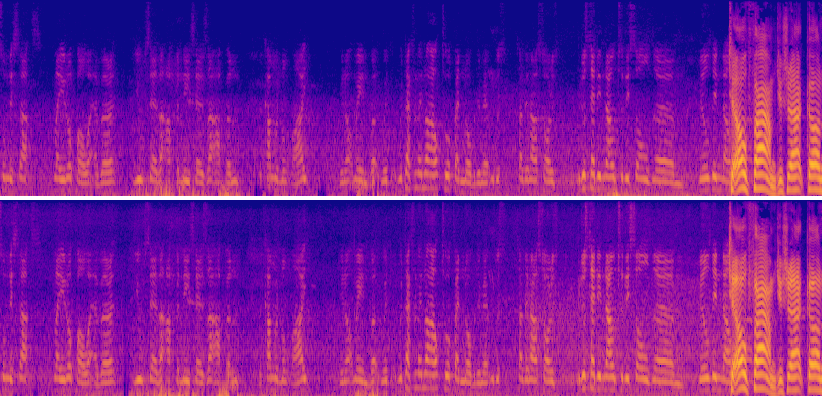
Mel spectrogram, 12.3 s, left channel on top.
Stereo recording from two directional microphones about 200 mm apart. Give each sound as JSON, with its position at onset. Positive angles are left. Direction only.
{"t": 0.0, "sound": "speech", "side_deg": -20}
{"t": 11.0, "sound": "speech", "side_deg": 20}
